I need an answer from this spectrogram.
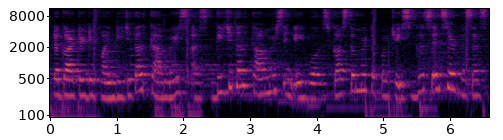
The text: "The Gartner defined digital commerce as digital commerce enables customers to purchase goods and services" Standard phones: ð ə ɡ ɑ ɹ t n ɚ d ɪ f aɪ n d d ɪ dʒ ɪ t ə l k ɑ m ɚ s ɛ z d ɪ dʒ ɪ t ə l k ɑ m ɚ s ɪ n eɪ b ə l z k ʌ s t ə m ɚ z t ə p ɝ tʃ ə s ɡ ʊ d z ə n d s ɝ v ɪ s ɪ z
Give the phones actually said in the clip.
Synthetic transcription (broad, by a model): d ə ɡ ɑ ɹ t ɚ d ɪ f aɪ n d d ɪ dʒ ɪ t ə l k ɑ m ɚ s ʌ s d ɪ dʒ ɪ t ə l k ɑ m ɚ s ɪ n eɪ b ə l s k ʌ s t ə m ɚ t ə p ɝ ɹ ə s ɡ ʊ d s ə n d s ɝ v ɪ s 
